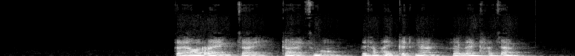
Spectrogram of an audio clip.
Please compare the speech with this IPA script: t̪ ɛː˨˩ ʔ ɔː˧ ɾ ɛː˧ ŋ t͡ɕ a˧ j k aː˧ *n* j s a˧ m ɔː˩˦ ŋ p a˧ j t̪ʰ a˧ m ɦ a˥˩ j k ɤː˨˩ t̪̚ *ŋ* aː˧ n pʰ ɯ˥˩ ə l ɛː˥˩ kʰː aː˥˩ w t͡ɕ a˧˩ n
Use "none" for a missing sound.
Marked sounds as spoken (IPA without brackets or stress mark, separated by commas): none, ŋ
